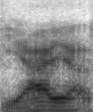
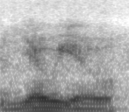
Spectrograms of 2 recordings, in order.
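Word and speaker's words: Yahya: w a h y is that pronounced Yaya not yoyo Yaya sinir and he's come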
